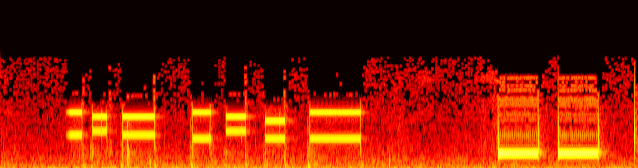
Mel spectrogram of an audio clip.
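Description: telephone dialing and ringing

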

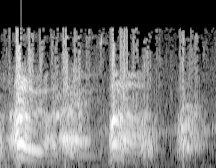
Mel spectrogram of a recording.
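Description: dogs barking

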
